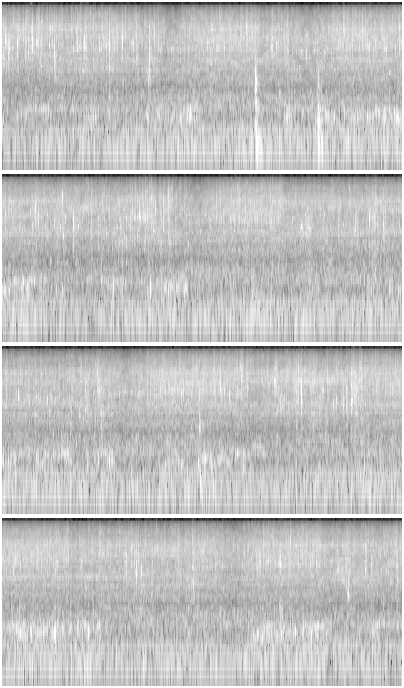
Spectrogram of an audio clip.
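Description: Kitchen faucet running steadily into a sink while vegetables are rinsed by hand in the stream, the water splashing off them, with a couple of light knocks along the way.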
